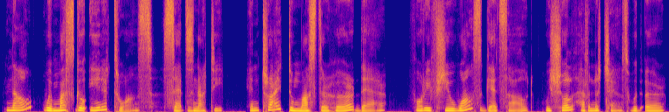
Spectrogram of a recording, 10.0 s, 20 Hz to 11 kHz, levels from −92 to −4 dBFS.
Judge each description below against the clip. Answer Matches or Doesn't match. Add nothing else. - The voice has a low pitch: Doesn't match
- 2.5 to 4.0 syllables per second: Matches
